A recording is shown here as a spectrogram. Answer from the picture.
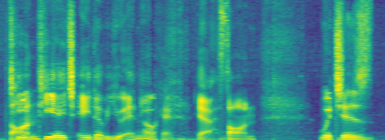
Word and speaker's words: Thawne: Or it's spelled a little bit differently. Thawne, actually. Thawne? It's Thawne.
